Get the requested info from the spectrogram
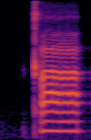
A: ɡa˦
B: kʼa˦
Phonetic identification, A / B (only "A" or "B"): B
